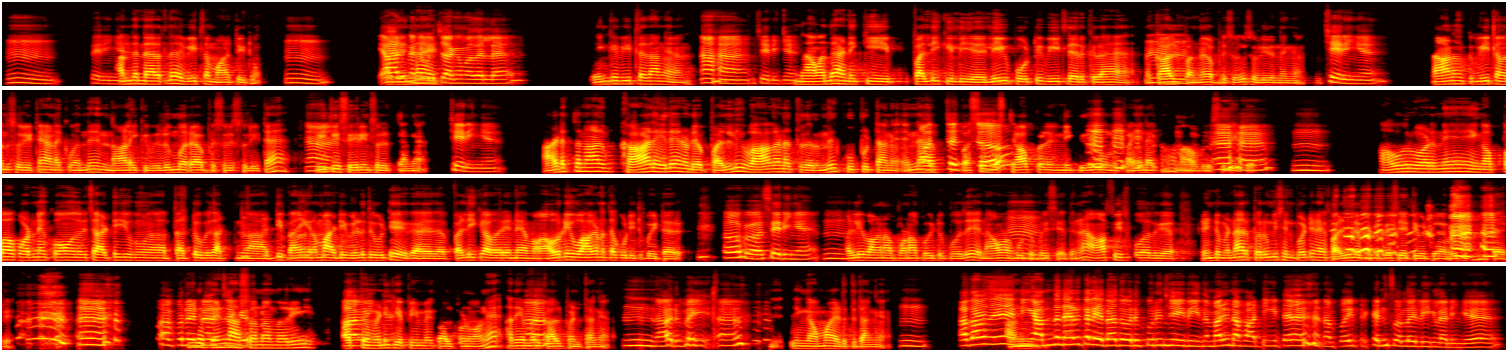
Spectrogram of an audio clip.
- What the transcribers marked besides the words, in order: chuckle; other background noise; tapping; laughing while speaking: "அச்சச்சோ! ம்ஹ்ம், ம்"; laugh; other noise; laughing while speaking: "ஓஹோ! சரிங்க. ம்"; in English: "பெர்மிஷன்"; laughing while speaking: "பள்ளியில கொண்டு போய்ச் சேர்த்துவிட்டு விட்டுட்டு வன்ட்டாரு"; laughing while speaking: "அ அப்புறம் என்ன ஆச்சுங்க? அவெய்ங்க"; other street noise; laughing while speaking: "அ. ம். அருமை, ஆ"; laughing while speaking: "ஏதாவது ஒரு குறுஞ்செய்தி இந்த மாதிரி நான் மாட்டிக்கிட்டேன். நான் போயிட்டு இருக்கேன்னு சொல்லல்லையா நீங்க?"
- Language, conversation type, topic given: Tamil, podcast, உங்கள் குடும்பத்தில் நீங்கள் உண்மையை நேரடியாகச் சொன்ன ஒரு அனுபவத்தைப் பகிர முடியுமா?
